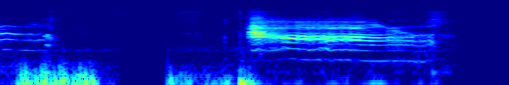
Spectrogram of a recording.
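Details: Neutered male Maine Coon, a house pet, heard over low rumbling handling noise, then a drawn-out, wavering meow of about a second and a half.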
